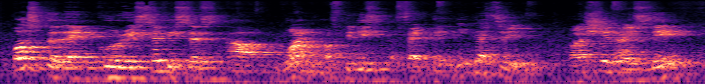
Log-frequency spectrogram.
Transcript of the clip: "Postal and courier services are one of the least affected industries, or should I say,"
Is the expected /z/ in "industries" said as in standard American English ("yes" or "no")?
no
